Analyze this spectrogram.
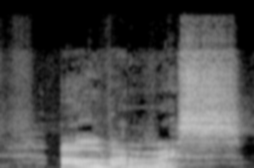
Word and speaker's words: Alvarez: our name to myself opening my mouth wide for the organ blast of the a trilling my tongue for the drum roll of the r Alvarez how could anyone get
